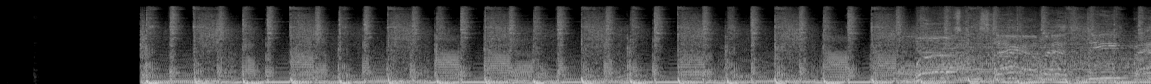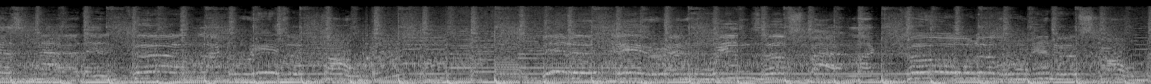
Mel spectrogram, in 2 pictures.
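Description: After a brief moment of silence, a loud, dense music track kicks in with a steady driving beat and full layered instrumentation that continues unbroken to the end.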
